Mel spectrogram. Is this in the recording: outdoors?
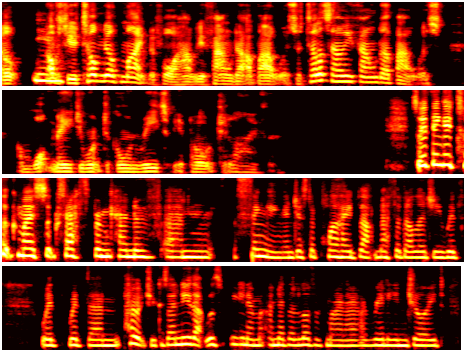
no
